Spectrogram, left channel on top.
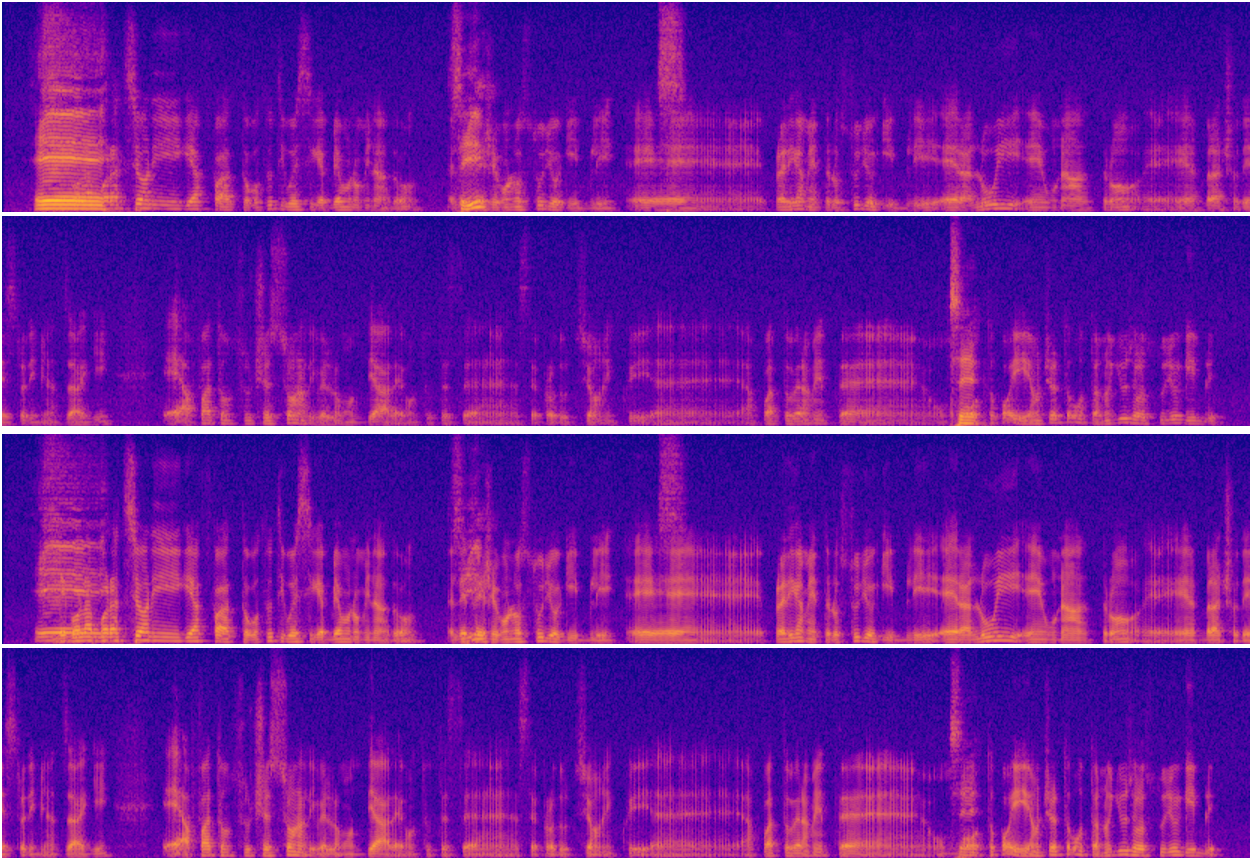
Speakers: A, on the left; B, on the right.
A: e
B: Le collaborazioni che ha fatto con tutti questi che abbiamo nominato
A: sì,
B: le fece con lo studio Ghibli. E
A: s-
B: praticamente lo studio Ghibli era lui e un altro, eh, era il braccio destro di Miyazaki, e ha fatto un successone a livello mondiale con tutte queste produzioni qui. eh, ha fatto veramente eh, un
A: sì,
B: botto. Poi a un certo punto hanno chiuso lo studio Ghibli.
